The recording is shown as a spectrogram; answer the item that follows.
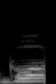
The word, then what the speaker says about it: Guo: Mei Fan Guo is the name you're looking for, so Guo rather than Ku, as they continually pronounce it.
